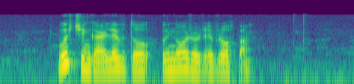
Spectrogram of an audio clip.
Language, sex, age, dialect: Faroese, female, 15-35, Norðurstreymoy/Eysturoy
